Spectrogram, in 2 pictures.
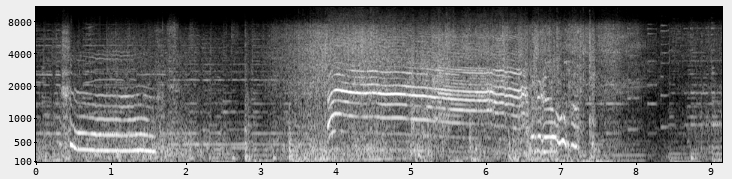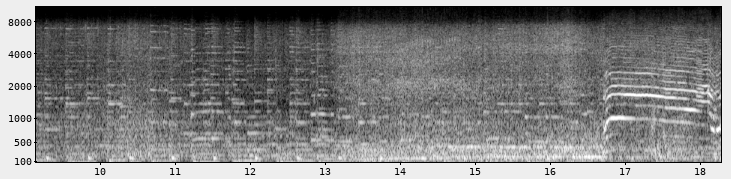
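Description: Film soundtrack music with long held notes that slide down in pitch, the longest lasting about three seconds midway through.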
